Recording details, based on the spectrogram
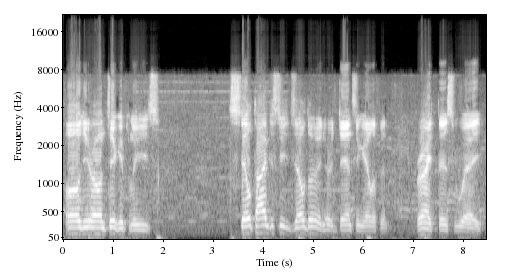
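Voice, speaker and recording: Man as a low, slow circus ticket taker. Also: lo-fi sound, soft background music. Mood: droning. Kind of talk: old-time radio play acting.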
